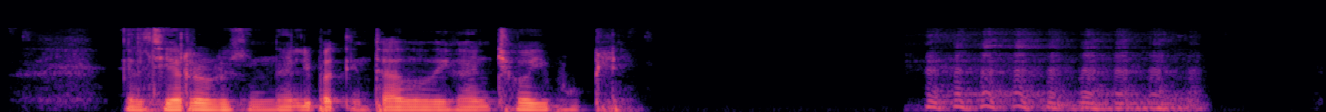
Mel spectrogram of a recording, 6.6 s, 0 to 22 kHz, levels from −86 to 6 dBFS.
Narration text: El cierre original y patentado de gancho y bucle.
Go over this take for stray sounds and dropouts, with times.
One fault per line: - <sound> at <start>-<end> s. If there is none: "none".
- laugh at 4.5-6.1 s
